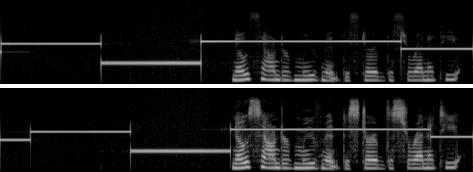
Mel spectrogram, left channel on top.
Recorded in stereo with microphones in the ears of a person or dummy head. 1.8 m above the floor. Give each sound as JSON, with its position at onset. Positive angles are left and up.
{"t": 2.3, "sound": "a woman speaking", "side_deg": -60}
